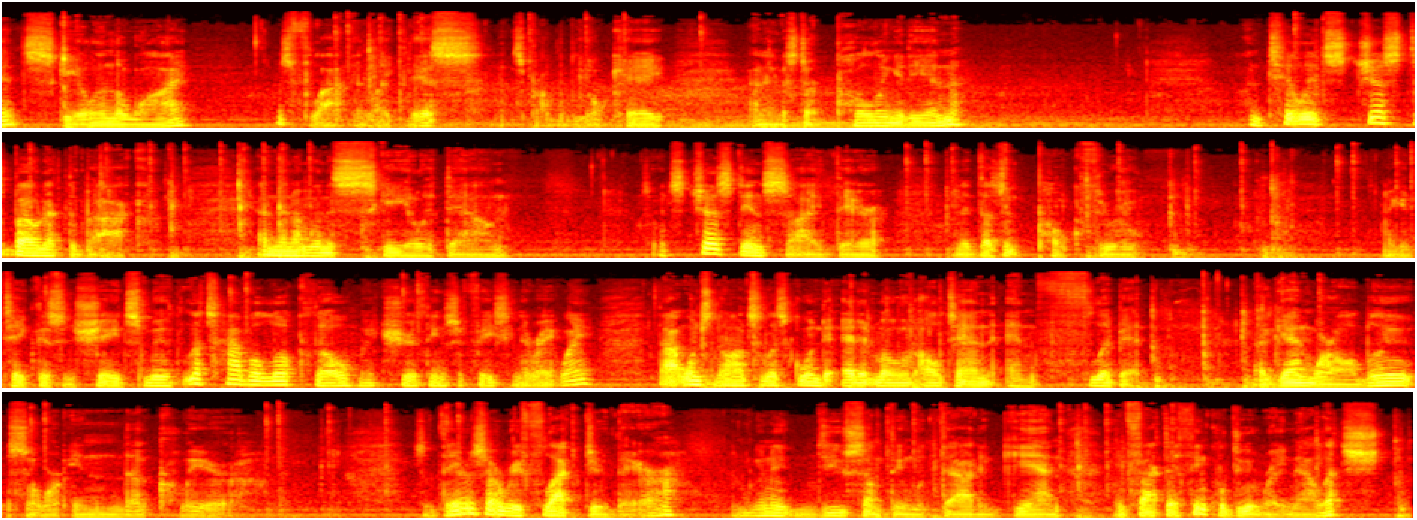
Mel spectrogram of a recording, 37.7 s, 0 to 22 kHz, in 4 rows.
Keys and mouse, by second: 0.4 s, 0.4 y, 2.2 click, 2.5 shift+middle click, 2.8 middle click, 3.9 middle click, 4.7-8.6 drag, 8.8 middle click, 10.2 shift+middle click, 10.7 middle click, 11.1 shift+middle click, 11.3 shift+middle click, 11.9 s, 15.4 click, 15.8 middle click, 16.7 shift+middle click, 17.3 Tab, 17.4-17.7 middle drag, 17.9 alt+a, 18.4 click, 18.8 right click, 20.4-21.8 drag, 23.6 Tab, 23.9 a, 24.9 alt+n, 26.5 alt+a, 26.9 Tab, 27.3 alt+a, 27.4 middle drag, 28.5-30.2 drag, 30.4 middle click, 32.1-33.9 middle drag, 34.2 shift+middle drag, 34.5-35.3 middle drag, 35.5 shift+middle click, 35.8 middle click, 37.6 shift+d.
